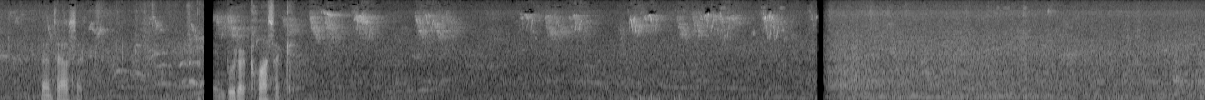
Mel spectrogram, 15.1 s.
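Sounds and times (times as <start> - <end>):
small birds chirping: 0.0 - 10.2
outdoor ambience: 0.0 - 15.0.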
